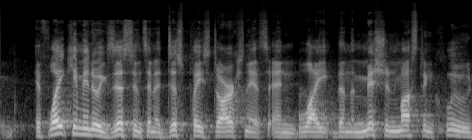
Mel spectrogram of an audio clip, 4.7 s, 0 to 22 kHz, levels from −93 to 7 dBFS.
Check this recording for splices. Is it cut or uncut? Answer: cut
